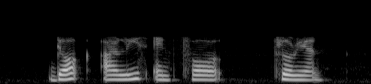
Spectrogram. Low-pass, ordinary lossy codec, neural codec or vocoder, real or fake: 3.6 kHz; none; none; real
